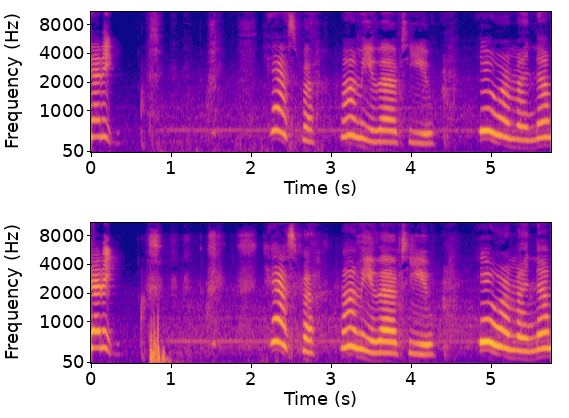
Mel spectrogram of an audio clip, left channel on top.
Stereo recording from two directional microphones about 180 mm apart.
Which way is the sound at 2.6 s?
5° right (ahead or behind).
